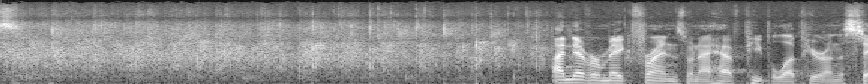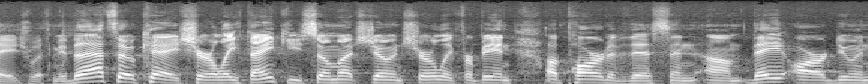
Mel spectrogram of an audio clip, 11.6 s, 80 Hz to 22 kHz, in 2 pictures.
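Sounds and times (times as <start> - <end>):
crowd applauding: 0.0 - 4.0
speech: 3.7 - 11.5.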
